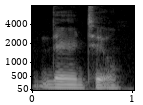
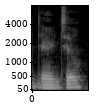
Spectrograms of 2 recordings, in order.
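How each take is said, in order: First: Said in the usual way. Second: "Darren Till?" asked with a rising tune; unsure question. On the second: Shown as a demonstration. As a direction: lift "Till" upward, asking if it's right. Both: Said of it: "That's his name, right?".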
